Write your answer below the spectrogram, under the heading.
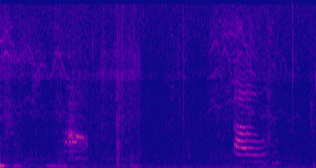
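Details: Stray street cat meowing: a short harmonic meow near the one-second mark, then a louder, wavering, drawn-out meow around three seconds, over a steady low hum and faint background noise.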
